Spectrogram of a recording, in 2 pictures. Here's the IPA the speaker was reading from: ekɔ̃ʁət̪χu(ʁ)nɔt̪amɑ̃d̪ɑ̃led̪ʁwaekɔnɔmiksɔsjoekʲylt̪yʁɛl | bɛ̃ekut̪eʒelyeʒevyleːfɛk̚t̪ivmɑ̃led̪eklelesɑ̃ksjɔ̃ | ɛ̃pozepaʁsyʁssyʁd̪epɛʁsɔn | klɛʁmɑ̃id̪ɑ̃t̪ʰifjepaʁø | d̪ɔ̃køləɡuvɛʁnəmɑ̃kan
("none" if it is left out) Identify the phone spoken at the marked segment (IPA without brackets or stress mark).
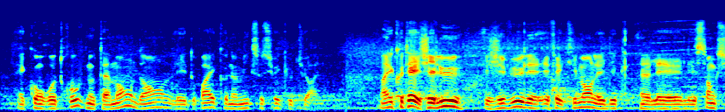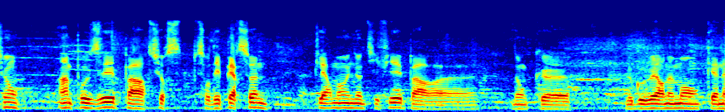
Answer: v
